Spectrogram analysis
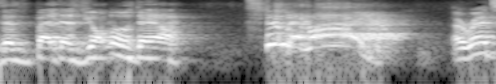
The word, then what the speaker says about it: Stupefy: Stupify. Nothing happens. Your pronunciation is as bad as your order. Stupidify.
